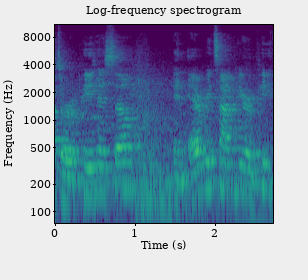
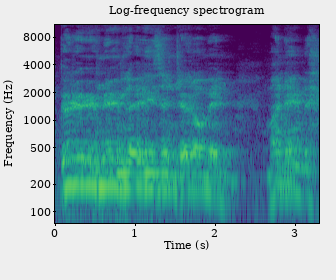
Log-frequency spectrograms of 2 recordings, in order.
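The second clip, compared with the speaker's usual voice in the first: mad, louder and lower; 6 semitones lower, 8 dB louder than usual. Retold or imitated. Beggar angry at riders for no money, loud and low. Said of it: "like he's getting mad at you".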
